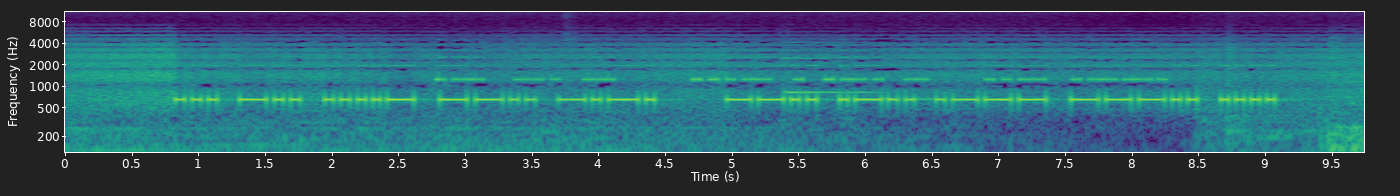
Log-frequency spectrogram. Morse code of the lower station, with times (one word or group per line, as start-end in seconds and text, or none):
0.8-4.4 SD4ZC
5.0-9.1 ZLJ8H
